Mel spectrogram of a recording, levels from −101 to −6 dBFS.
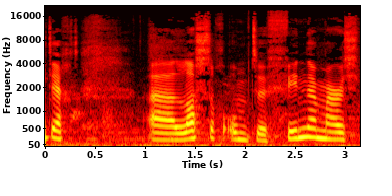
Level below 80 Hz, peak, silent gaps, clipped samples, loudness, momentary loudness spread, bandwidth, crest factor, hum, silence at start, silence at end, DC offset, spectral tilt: -56 dBFS; -16 dBFS; none; under 0.1%; -32 LUFS; 21 LU; 19 kHz; 18 dB; none; 0 s; 0 s; under 0.1%; -5 dB/octave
